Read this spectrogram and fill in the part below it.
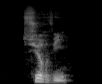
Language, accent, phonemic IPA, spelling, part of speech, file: French, France, /syʁ.vi/, survie, noun, LL-Q150 (fra)-survie.wav
- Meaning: survival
